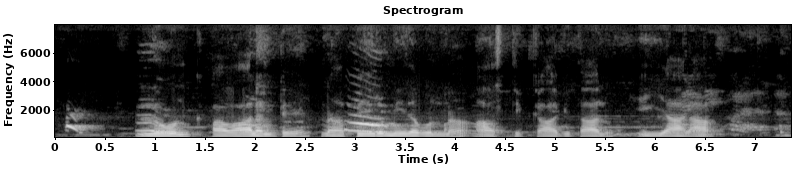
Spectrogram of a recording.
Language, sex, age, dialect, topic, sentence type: Telugu, male, 31-35, Telangana, banking, question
